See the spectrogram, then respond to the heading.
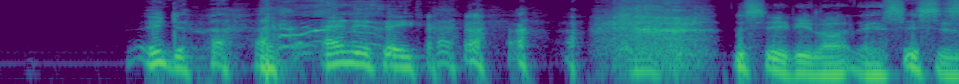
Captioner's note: laughing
